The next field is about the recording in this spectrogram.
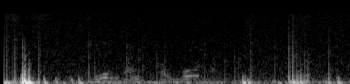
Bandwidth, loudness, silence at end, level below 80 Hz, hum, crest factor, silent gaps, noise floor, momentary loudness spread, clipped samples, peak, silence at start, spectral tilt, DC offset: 11 kHz; -21 LUFS; 0.1 s; -24 dBFS; none; 18 dB; none; -44 dBFS; 27 LU; under 0.1%; -2 dBFS; 0.05 s; -9 dB/octave; under 0.1%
